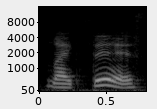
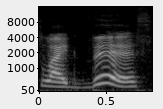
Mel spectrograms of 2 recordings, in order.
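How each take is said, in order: First: The voice is very low and quiet. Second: The voice is loud and raised. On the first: The speaker is hard to hear. "If you talk really low like this" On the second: The speaker seems to be screaming. "If you raise your voice like this"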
